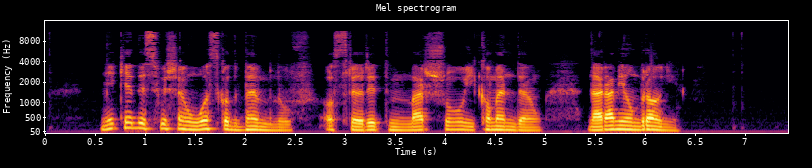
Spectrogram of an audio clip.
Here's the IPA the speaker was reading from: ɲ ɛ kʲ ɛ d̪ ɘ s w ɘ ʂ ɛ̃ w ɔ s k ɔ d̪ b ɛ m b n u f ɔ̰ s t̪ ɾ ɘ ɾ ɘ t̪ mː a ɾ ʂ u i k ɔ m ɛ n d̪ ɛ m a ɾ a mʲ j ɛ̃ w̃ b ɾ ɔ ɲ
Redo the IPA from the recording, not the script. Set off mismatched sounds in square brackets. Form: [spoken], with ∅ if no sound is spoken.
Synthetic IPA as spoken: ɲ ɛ kʲ ɛ d̪ ɘ s w ɘ ʂ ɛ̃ w ɔ s k ɔ d̪ b ɛ m b n u f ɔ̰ s t̪ ɾ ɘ ɾ ɘ t̪ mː a ɾ ʂ u i k ɔ m ɛ n d̪ ɛ [n] a ɾ a mʲ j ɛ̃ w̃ b ɾ ɔ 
